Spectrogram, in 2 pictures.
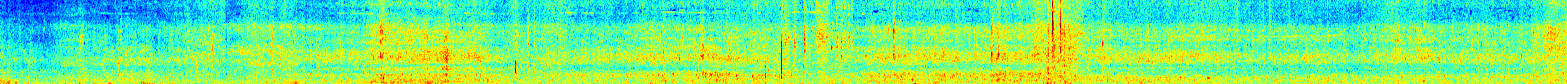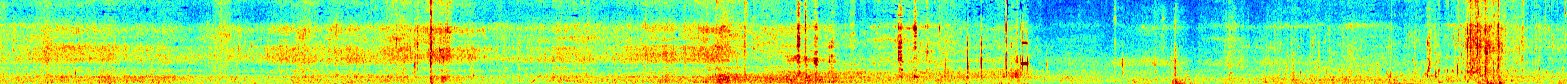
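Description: Water lapping and splashing against a kayak hull, with wind buffeting the microphone, and a few scattered small knocks.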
